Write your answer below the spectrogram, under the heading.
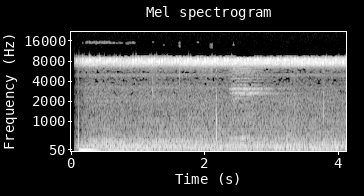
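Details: At night, a red cricket gives a steady, very high-pitched, unbroken trill over a low background rumble.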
